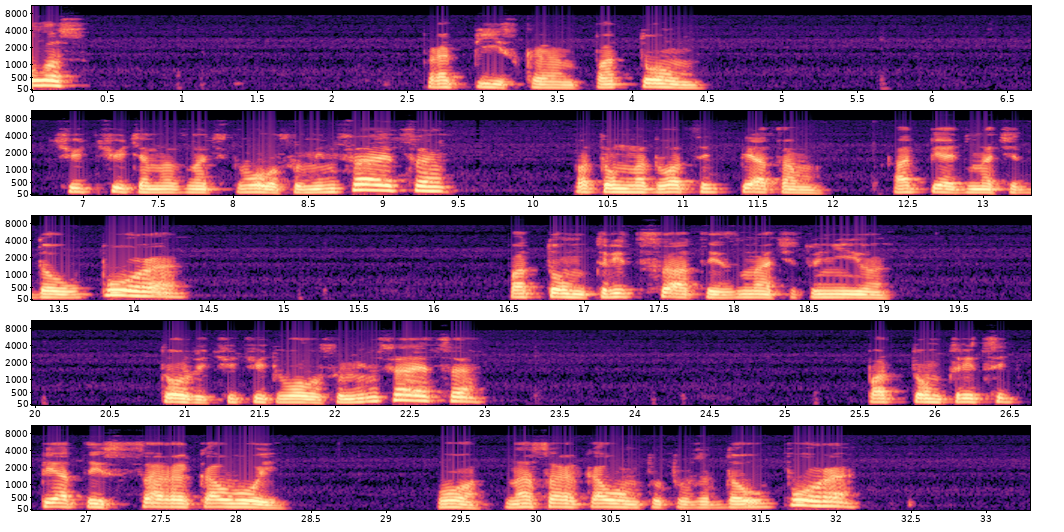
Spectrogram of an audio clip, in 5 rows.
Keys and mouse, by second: 1.2 click, 3.4-5.9 drag, 7.3-8.5 drag, 10.5-12.7 drag, 13.9 click, 16.9-19.0 drag, 20.2-23.5 drag, 24.4 click, 25.4-29.5 drag, 30.8-31.8 drag, 32.7 middle click.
